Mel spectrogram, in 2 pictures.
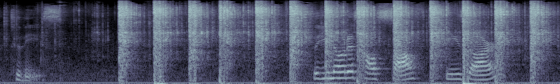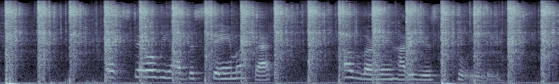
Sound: bamboo sound

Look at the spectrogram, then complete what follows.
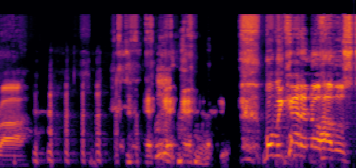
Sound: laughs

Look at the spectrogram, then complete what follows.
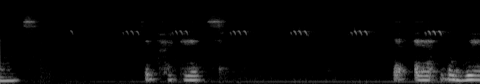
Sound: cricket sound effect

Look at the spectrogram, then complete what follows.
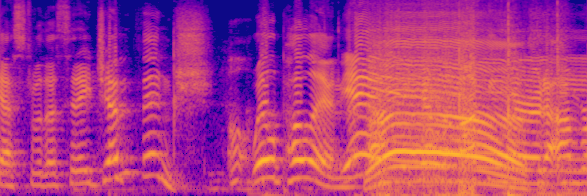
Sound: cheering

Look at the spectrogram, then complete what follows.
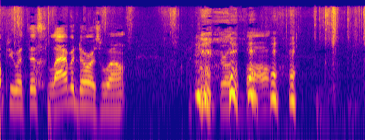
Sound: woman laughs

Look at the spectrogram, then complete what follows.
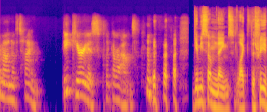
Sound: laughs

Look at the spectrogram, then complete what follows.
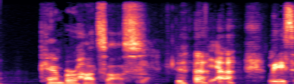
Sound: laughs

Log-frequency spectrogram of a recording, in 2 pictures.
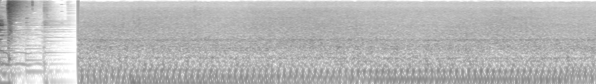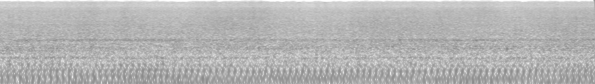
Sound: motoring noise

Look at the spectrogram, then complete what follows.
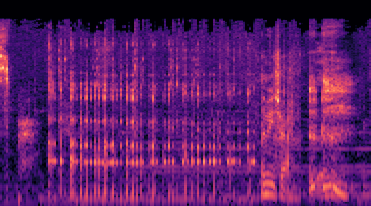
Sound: Trevante croaking; clearing throat

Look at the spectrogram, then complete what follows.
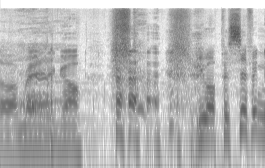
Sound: laughter

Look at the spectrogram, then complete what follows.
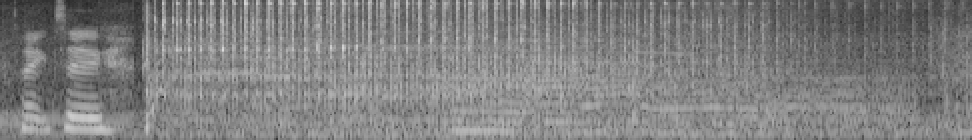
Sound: rope cranked

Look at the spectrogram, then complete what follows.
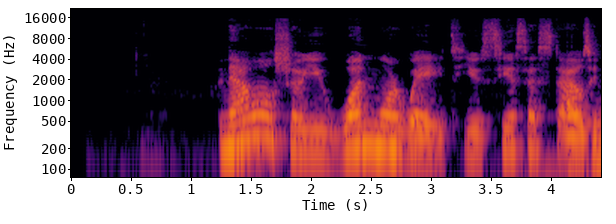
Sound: voiceover

